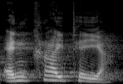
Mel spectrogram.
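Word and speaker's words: ἐγκράτεια: 근데 헬라어로 절제는 앤크라이테이아입니다. 한번 따라 보세요. 엔크라이테이아.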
